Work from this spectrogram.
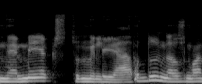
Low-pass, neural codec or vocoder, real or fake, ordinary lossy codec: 10.8 kHz; codec, 44.1 kHz, 2.6 kbps, SNAC; fake; MP3, 64 kbps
